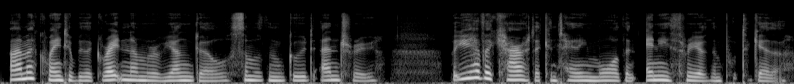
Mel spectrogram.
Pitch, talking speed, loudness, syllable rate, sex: 190 Hz, 225 wpm, -19 LUFS, 5.9 syllables/s, female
